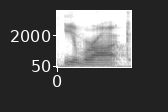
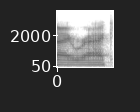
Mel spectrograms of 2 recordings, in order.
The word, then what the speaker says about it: Iraq: Iraq is pronounced Iraq in the UK and Iraq in the US.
